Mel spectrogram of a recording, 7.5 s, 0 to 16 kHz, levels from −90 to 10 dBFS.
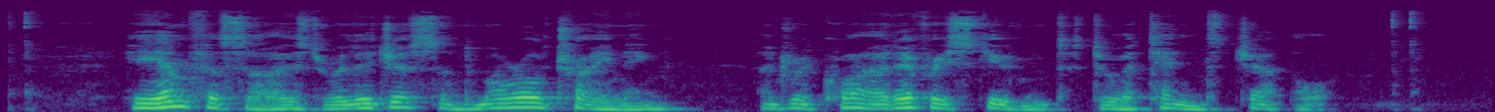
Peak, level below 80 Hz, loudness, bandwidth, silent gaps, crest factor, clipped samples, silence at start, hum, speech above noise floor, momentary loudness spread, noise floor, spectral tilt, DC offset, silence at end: -2 dBFS; -42 dBFS; -22 LUFS; 10.5 kHz; none; 20 dB; under 0.1%; 0.65 s; none; 41 dB; 13 LU; -62 dBFS; -7.5 dB/octave; under 0.1%; 0.85 s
